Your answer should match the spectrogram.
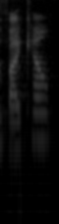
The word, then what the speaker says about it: viscount: know about viscounts I you don't pronounce yes it's a v count yeah it is a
